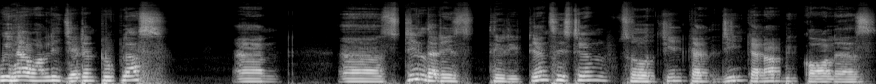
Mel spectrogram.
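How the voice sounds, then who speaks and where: Speaking with an Indian accent, a man with a fairly high pitch and a dark, mellow tone uses lively intonation. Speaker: chemistry teacher. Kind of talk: lecture. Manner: slow.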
